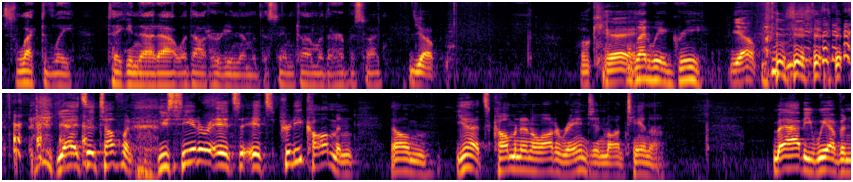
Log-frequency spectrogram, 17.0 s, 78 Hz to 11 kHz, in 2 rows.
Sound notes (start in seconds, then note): 7.6 laughs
